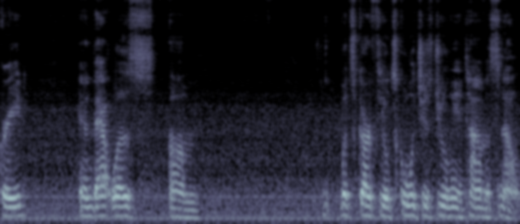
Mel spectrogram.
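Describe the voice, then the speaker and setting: At a fairly slow pace, a woman in an Upper Midwest accent talks with a fairly low pitch and ordinary pitch variation. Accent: Upper Midwest American. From US Midwest, Racine, Wisconsin. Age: 70s. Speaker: interviewee. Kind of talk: casual interview.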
